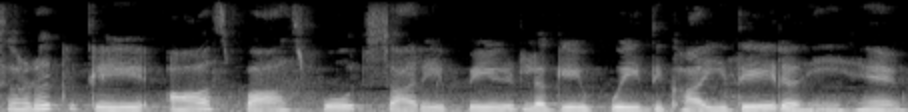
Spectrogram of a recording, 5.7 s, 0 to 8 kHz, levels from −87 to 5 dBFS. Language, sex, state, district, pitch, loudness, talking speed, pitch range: Hindi, female, Punjab, Fazilka, 215 Hz, -15 LUFS, 135 wpm, 210-240 Hz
